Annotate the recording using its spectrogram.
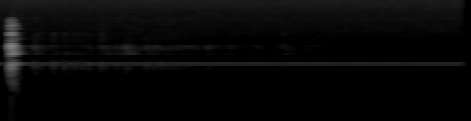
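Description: Near silence with a faint steady tone. Right at the start comes a brief clack, trailing off into faint light rattling: a roulette ball bouncing over the spinning wheel's pockets.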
